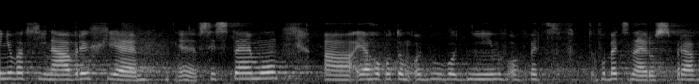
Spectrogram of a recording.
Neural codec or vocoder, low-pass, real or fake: none; 7.2 kHz; real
